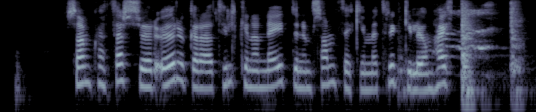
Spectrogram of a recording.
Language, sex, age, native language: Icelandic, female, 30-39, Icelandic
